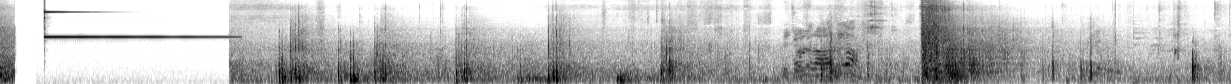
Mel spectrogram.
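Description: Sky shot fireworks go off during a family Diwali celebration, a quick sequence of sharp nearby pops and cracks after a brief ringing tone at the start, with people talking around them.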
